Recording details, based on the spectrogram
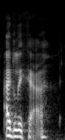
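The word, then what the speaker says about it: aglæca: We have a lot of debate over how to pronounce this because there's no spoken text for Old English, but it's Aglika.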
